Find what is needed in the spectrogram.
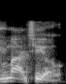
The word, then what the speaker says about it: Macchio: So, Macchiano. So, what did you think of that? – Yeah. Rob Macchio. Are you hungry? Rob Macchio. – Yeah. Gotcha. Sorry. Added an extra syllable there.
